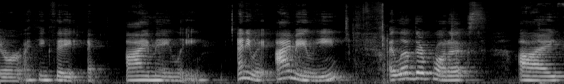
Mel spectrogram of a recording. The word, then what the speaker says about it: Aimeili: Anyway, Aimeili.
